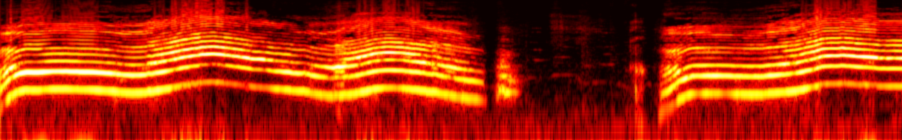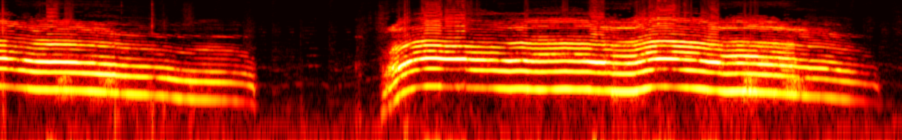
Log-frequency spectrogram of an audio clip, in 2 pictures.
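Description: Domestic cat caterwauling: three long, drawn-out yowls, each about four seconds, whose pitch wavers up and down, separated by short pauses. This is the threat yowling of a cat in a vocal standoff.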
